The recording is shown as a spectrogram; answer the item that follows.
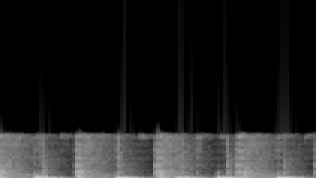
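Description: Drum kit playing a steady beat of bass drum and snare, the opening groove of a song.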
